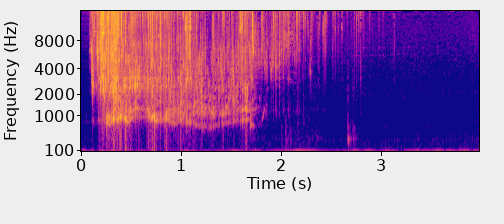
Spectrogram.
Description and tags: Water being poured, with a small drip in the background right at the end.
Liquid, aqua, bottle, filling, fluid, pour, pouring, splash, stream, trickle, water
